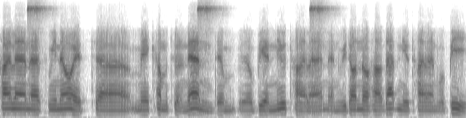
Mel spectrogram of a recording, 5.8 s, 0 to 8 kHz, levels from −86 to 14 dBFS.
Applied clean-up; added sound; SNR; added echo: none; Tambourine; 11 dB; none.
